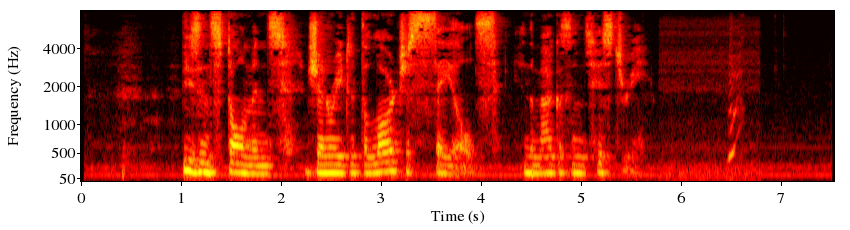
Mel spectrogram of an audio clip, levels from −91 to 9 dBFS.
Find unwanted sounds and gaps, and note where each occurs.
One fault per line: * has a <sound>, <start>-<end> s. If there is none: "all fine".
* has a laugh, 6.5-6.7 s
